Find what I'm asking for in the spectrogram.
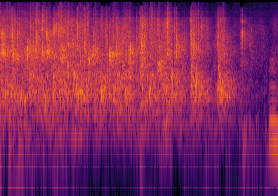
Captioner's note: applause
